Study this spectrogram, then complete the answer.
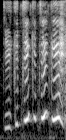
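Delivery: high, loud, rising tickle chant; playful tickling. Pretend. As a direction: tease as if tickling a child. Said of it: "pretend I'm tickling you".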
